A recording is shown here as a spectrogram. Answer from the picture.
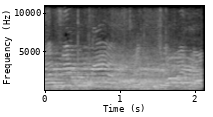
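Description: Children shouting and chattering as they play, with several high voices overlapping and adults talking, in a large hall.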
